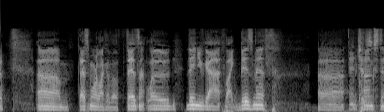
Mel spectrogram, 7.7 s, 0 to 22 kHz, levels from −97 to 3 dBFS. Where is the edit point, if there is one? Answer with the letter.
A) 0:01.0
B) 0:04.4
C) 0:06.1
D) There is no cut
D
